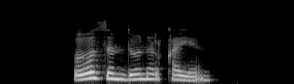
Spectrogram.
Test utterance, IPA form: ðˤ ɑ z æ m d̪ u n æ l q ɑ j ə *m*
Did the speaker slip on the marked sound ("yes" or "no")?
yes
